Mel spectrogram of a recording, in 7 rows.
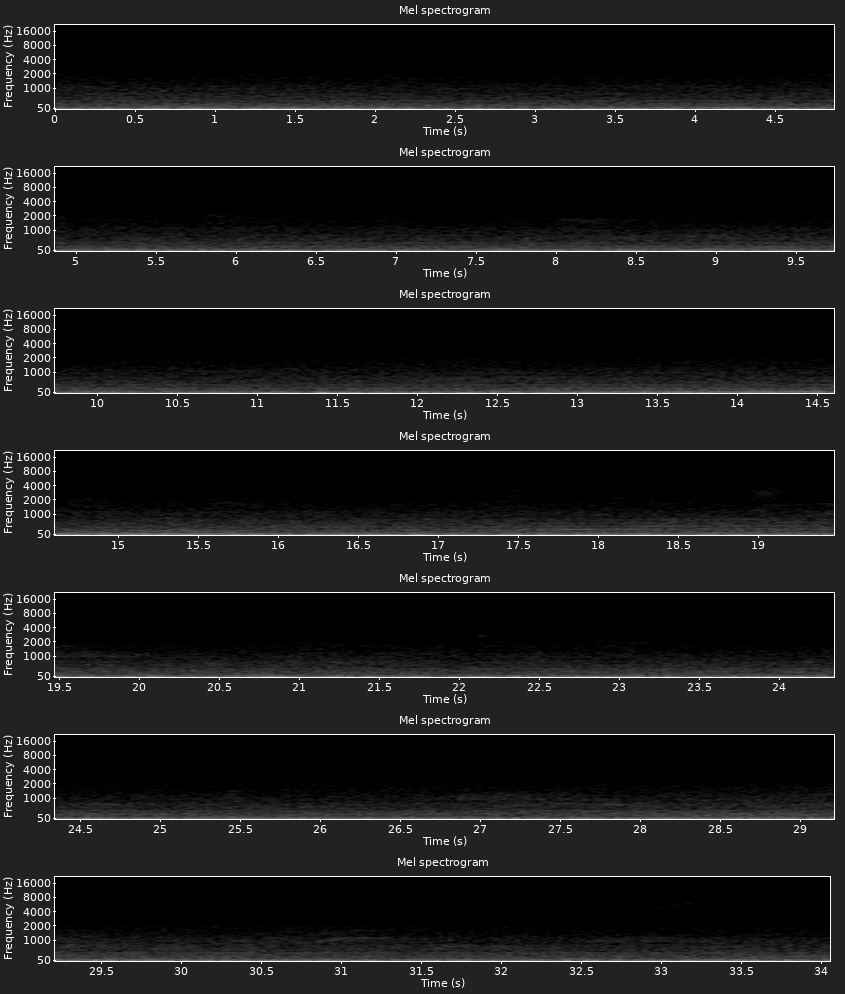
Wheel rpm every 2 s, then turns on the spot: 0, 0, 0, 0, 0, 0, 0, 0, 0, 0, 0, 0, 0, 0, 0, 0, 0.
none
